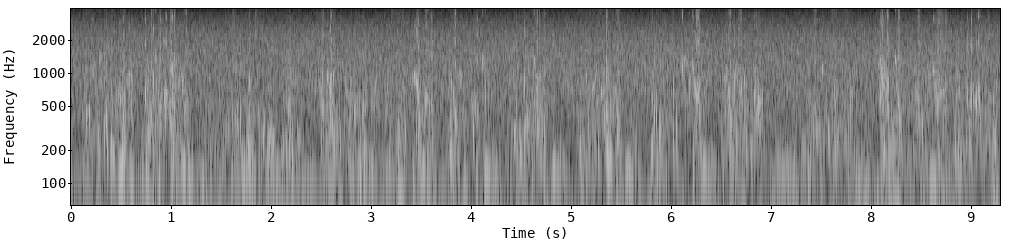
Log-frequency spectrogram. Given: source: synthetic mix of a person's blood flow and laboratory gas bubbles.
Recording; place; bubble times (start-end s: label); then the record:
Doppler ultrasound of blood flow; precordium
0.00-0.02 s: bubbles
0.10-0.64 s: bubbles
0.67-1.21 s: bubbles
1.50-1.98 s: bubbles
2.09-2.33 s: bubbles
2.42-3.12 s: bubbles
3.20-3.67 s: bubbles
3.75-3.92 s: bubbles
3.98-4.21 s: bubbles
4.40-4.89 s: bubbles
5.03-5.54 s: bubbles
5.77-6.38 s: bubbles
6.47-6.99 s: bubbles
7.21-7.86 s: bubbles
8.04-8.78 s: bubbles
8.81-9.30 s: bubbles
From the record:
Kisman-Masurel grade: 332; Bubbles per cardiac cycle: rolling drumbeat, 9 or more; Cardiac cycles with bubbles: 50 to 99%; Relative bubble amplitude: moderate (0.250 to 0.450); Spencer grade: 3 (all of the cardiac periods contain showers or single bubble signals, but not dominating or overriding the cardiac motion signals); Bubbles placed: anywhere in the cardiac cycle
